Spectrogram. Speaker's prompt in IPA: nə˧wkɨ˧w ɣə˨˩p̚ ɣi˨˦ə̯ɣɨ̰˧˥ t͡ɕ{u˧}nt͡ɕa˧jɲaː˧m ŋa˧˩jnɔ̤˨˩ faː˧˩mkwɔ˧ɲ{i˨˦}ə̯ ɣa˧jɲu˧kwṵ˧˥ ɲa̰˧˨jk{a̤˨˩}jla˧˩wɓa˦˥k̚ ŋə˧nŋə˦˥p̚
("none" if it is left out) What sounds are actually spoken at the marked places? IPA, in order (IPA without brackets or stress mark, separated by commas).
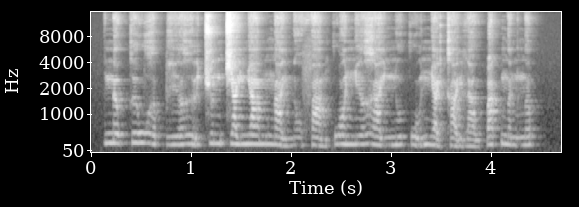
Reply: u˧, i˨˦, a̰˧˨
